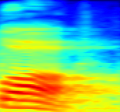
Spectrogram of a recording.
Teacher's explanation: ज़बान की नोक और सनाया उलिया की जड़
